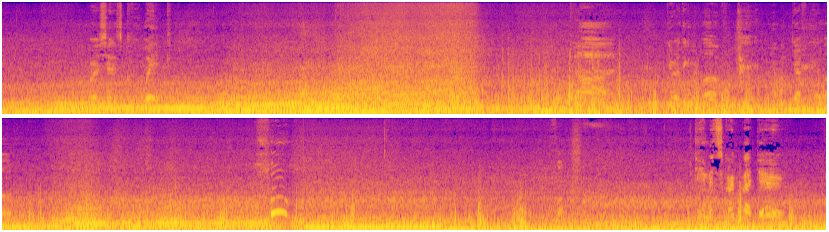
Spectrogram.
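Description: A car engine rumbles loudly, revving up and shifting through gears.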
